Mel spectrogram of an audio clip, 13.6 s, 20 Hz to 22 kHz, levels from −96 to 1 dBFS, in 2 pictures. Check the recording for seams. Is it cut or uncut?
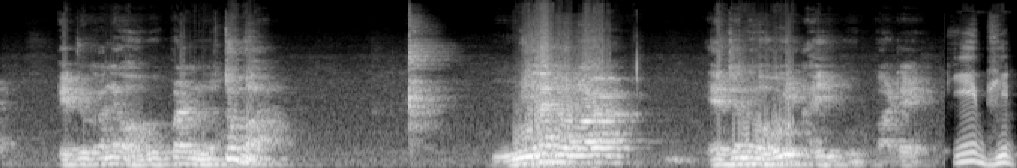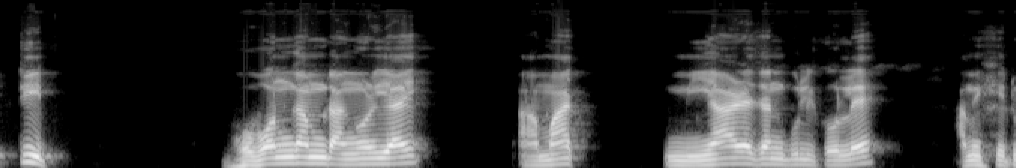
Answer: cut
